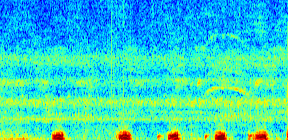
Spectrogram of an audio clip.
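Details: Jaguar heard in the Pantanal, perhaps a receptive female calling for a mate; short, low, rasping grunts repeated in an uneven series of five or six pulses over steady background insect drone.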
